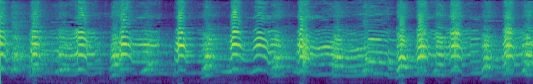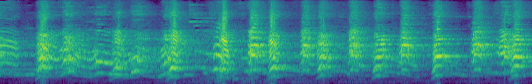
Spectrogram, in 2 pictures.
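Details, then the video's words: Kodi, a dog learning to howl, joins a barking and howling competition with another dog, Kiana; wavering high howls mix with rapid repeated yips and barks throughout. "Kodi learning to howl"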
